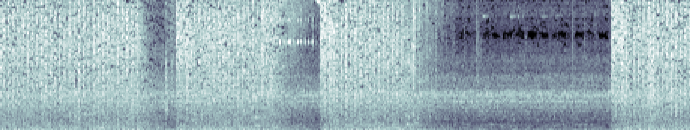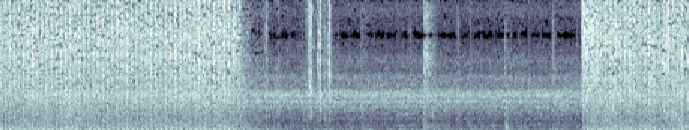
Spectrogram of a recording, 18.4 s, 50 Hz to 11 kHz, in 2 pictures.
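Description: Sustained rapid automatic gunfire in the video game The Division 2, with dense continuous bursts stopping and starting in long stretches, loud and close, with a voice talking quietly underneath.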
